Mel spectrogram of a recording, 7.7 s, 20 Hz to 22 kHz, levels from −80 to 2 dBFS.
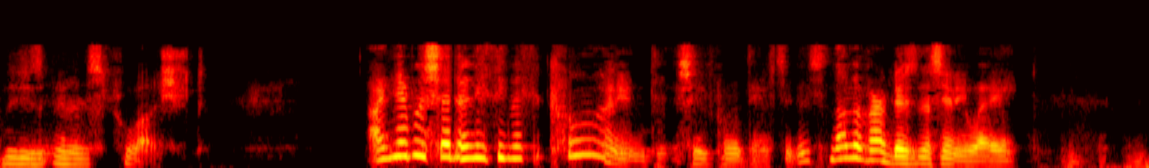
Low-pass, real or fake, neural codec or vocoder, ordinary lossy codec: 7.2 kHz; fake; codec, 16 kHz in and 24 kHz out, 0.6 kbps, FireRedTTS-2 codec; MP3, 32 kbps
